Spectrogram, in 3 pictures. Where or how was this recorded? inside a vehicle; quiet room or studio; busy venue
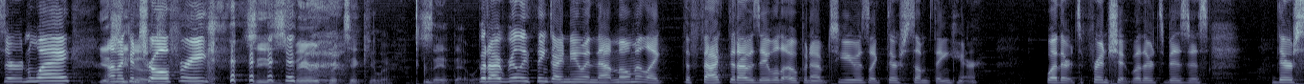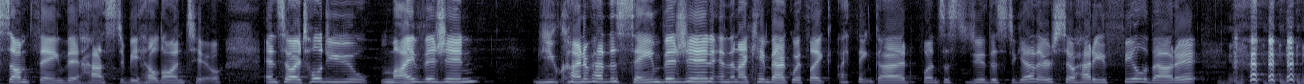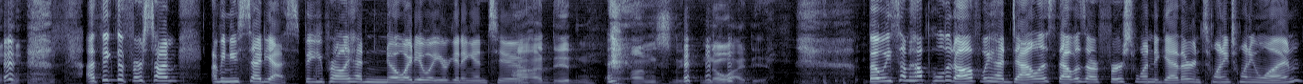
busy venue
